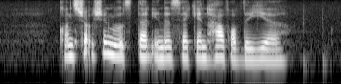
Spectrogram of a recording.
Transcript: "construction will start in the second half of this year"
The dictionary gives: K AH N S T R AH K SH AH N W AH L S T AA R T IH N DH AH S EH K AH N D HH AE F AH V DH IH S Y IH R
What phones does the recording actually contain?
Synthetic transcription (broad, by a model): K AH N S T R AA K SH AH N W AH L S T AA T IH N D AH S EH K AH N D HH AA F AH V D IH Y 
